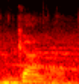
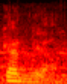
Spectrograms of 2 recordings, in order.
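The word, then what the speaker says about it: gunwale: please so before it's it's pronounced gunnel gunnel not gunil gunnel thank you it hurts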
